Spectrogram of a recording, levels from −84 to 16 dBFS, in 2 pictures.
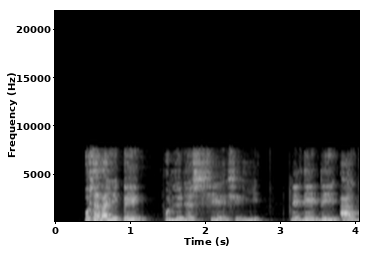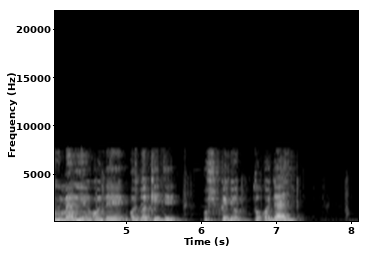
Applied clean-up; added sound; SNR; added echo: neural mask model DeepFilterNet 3.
